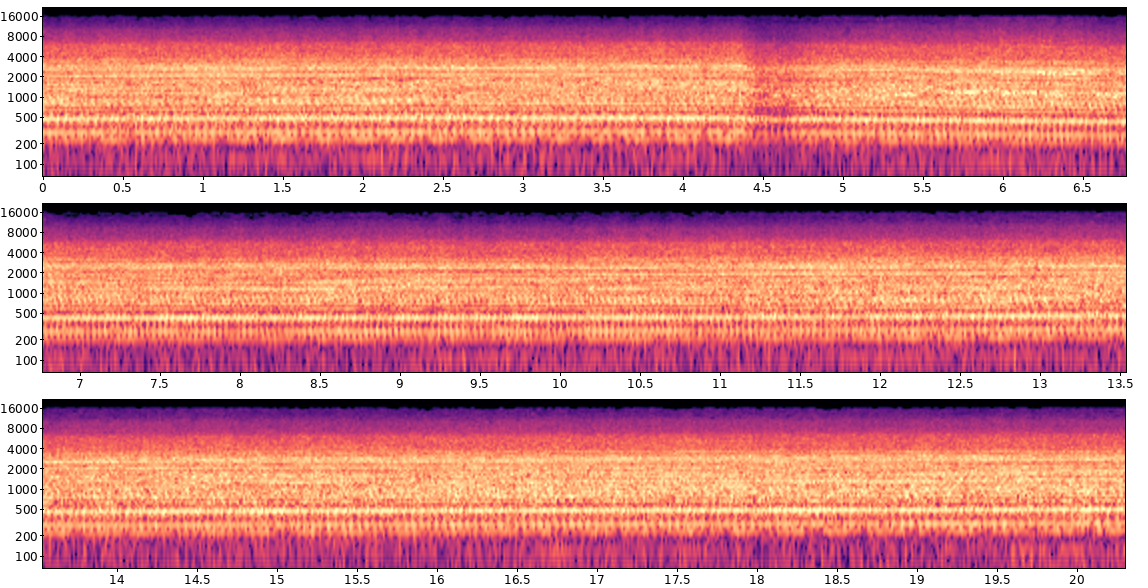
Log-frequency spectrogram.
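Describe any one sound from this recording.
A race truck engine roars steadily at high revs.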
